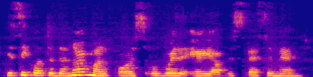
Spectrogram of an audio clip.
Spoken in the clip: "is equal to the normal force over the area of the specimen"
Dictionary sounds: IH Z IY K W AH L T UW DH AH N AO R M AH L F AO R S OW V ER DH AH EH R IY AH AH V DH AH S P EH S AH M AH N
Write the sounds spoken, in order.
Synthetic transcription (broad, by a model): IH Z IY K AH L T UW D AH N AO R M AH L F AO R S OW V ER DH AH EH R IY AH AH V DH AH S P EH S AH M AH N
